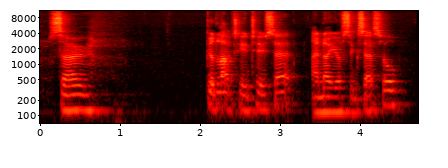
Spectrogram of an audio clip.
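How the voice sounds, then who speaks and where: At a moderate pace, a man talks with a medium pitch and fairly even intonation in a room with audible echo. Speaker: violin and viola teacher. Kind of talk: emotional open-letter monologue. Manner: halting.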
